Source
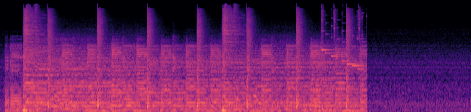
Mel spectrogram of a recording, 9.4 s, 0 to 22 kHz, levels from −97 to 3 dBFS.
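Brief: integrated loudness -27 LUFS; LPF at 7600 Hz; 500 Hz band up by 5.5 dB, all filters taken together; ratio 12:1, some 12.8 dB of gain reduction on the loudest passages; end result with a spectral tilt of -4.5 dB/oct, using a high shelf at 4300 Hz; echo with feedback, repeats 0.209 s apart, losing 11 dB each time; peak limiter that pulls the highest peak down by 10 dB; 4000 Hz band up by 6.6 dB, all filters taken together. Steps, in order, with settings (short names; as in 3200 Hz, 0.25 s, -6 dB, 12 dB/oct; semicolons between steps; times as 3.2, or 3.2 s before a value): LPF 7600 Hz; bell 500 Hz +7 dB; bell 4000 Hz +7 dB; high shelf 4300 Hz +3.5 dB; compressor 12:1, threshold -33 dBFS; limiter -30 dBFS; feedback echo 0.209 s, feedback 28%, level -11 dB; gain +12 dB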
